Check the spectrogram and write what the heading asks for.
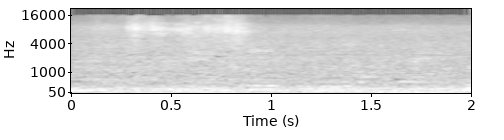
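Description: Faint room tone with a brief, light rustle of a hand handling a tape measure and pencil on a paper pattern sheet, about half a second in.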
